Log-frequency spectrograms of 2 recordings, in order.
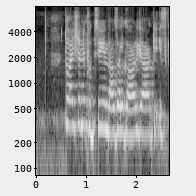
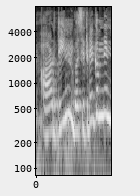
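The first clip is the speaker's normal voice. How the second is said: higher, disbelieving at such short notice; taken aback, pitch jumping up; surprised; 5 semitones higher than usual. Acted. Bride-to-be learns the wedding is only eight days away, shocked. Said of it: "रुबाब हैरान हुई।".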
